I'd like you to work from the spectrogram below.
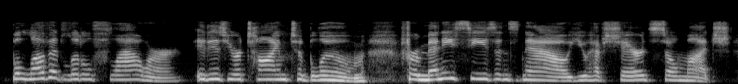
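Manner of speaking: low, slow, solemn voice of the angels; channelled spirit message. Acted. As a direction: deliver it slowly and deeply, like a voice from beyond. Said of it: "they're saying".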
